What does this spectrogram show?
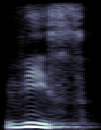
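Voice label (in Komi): "вис", Komi, female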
